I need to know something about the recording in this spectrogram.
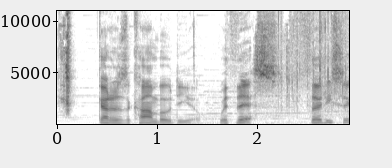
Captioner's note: gun slide racks; paper bag crinkles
